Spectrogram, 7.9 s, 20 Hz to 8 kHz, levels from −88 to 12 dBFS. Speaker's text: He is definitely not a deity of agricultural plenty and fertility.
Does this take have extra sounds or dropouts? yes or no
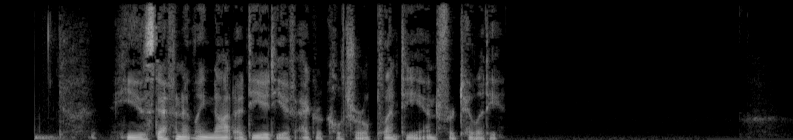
no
